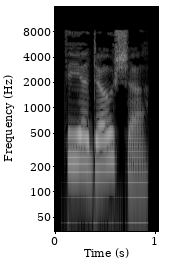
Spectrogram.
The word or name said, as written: theodosia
